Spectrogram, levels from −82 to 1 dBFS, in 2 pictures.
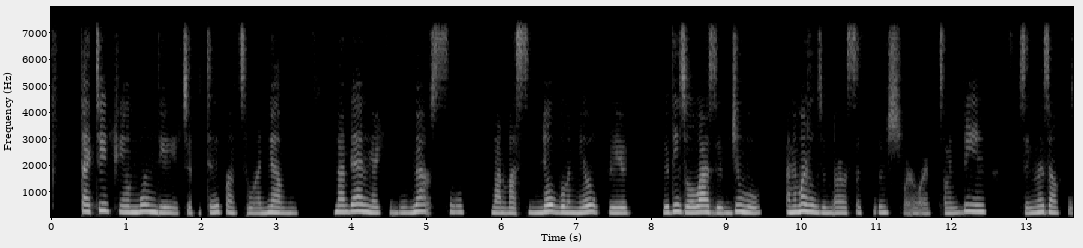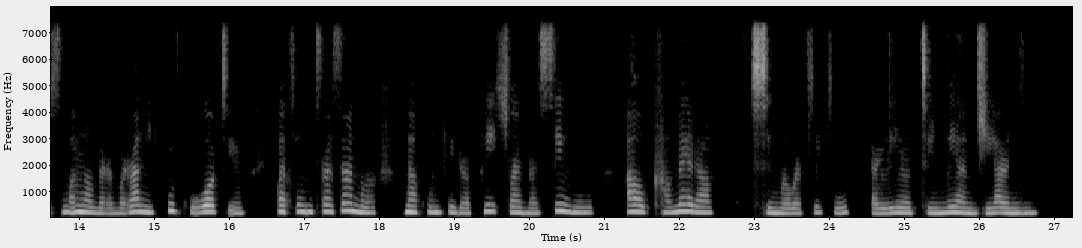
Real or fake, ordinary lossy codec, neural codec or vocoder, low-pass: fake; AAC, 48 kbps; codec, 16 kHz, 0.5 kbps, FreqCodec, larger model; 7.2 kHz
